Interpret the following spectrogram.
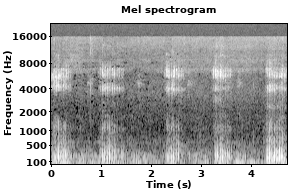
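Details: Ginger tabby male cat purring while being petted on a bed at bedtime, 2/11/2023: low rumbling purr swelling in bursts about once a second with each breath, softer pauses between, quiet indoor room.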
